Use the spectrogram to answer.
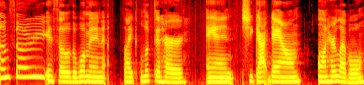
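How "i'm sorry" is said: very high, weepy child's crying voice, acted out. Retelling how Megan apologized to a woman whose car she scratched: imitating Megan crying. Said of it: "she's crying".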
